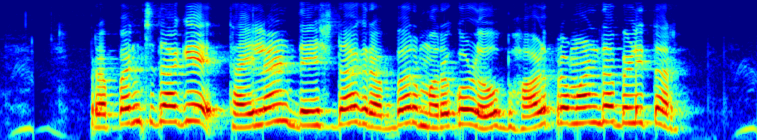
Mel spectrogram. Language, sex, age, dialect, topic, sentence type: Kannada, female, 31-35, Northeastern, agriculture, statement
